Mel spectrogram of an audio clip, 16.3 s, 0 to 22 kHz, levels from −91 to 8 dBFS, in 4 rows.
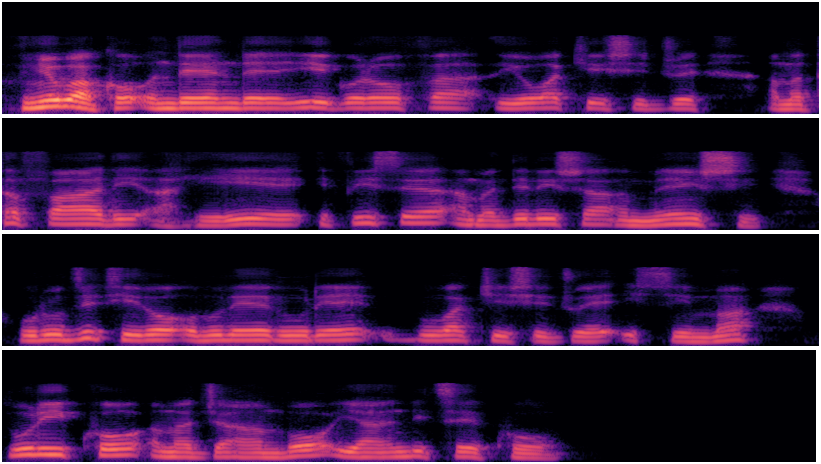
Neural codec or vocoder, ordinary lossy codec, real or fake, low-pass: codec, 16 kHz, about 1 kbps, DyCAST, with the encoder's durations; AAC, 48 kbps; fake; 7.2 kHz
